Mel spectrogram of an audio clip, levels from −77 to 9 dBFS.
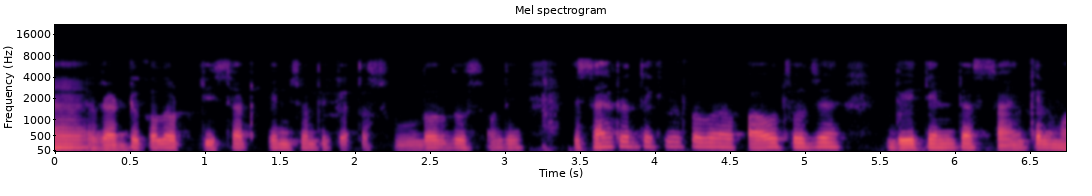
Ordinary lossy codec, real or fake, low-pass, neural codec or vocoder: none; fake; 7.2 kHz; codec, 16 kHz in and 24 kHz out, 2.2 kbps, FireRedTTS-2 codec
